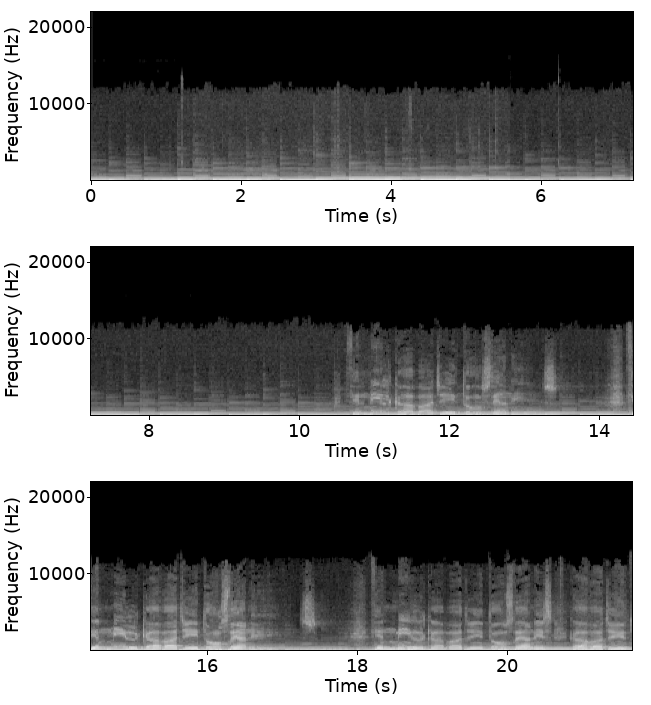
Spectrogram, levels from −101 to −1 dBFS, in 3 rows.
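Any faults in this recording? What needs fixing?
At 5.58 s the level drops abruptly by about 5 dB and stays at the lower level through to the end. The sound and the background noise fall together in a single step, with no fade, which marks this as a sudden gain jump. The likely cause is a digital gain setting, or an equivalent bit shift, applied instantly between two samples rather than being ramped in. Gain changes should be smoothed over a short ramp of several milliseconds, or applied only outside active material.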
